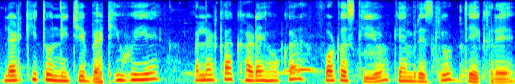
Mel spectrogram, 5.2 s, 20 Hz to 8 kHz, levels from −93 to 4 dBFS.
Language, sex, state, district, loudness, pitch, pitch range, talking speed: Hindi, male, Himachal Pradesh, Shimla, -17 LUFS, 165 Hz, 145-185 Hz, 220 wpm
